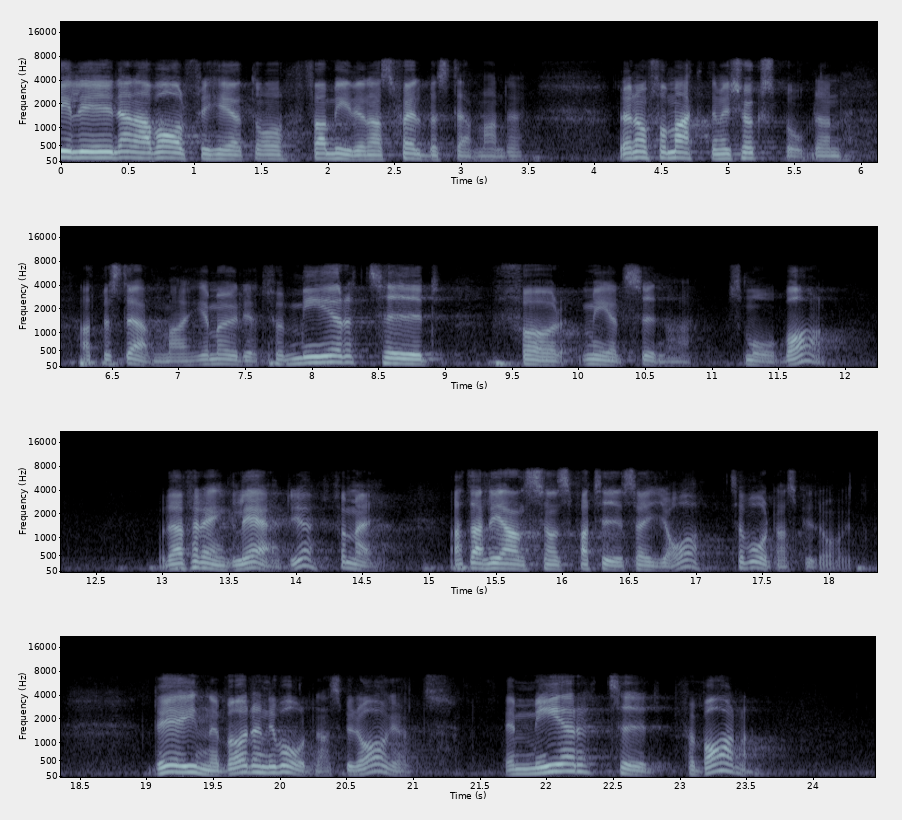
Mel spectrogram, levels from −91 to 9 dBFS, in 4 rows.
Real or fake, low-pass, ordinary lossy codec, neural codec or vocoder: real; 7.2 kHz; Opus, 32 kbps; none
